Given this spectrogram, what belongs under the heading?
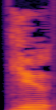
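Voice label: "gyu", Japanese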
